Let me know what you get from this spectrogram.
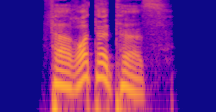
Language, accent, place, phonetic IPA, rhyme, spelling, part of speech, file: German, Germany, Berlin, [fɛɐ̯ˈʁɔtətəs], -ɔtətəs, verrottetes, adjective, De-verrottetes.ogg
- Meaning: strong/mixed nominative/accusative neuter singular of verrottet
